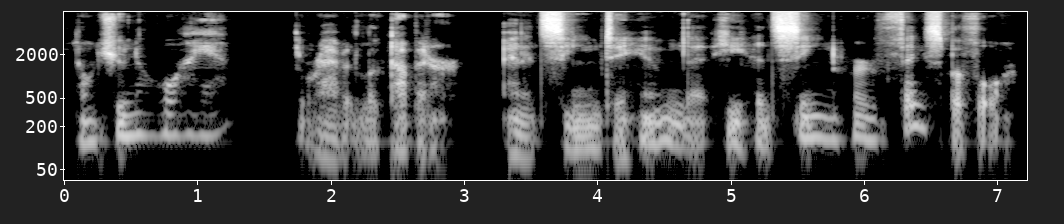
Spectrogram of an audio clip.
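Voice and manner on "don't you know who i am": gentle fairy voice. Acted. Fairy comforting the lonely toy rabbit, high and gentle. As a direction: speak as a kind fairy, lifted high.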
